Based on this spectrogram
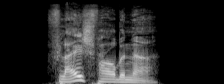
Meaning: inflection of fleischfarben: 1. strong/mixed nominative masculine singular 2. strong genitive/dative feminine singular 3. strong genitive plural
- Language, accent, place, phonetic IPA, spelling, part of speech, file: German, Germany, Berlin, [ˈflaɪ̯ʃˌfaʁbənɐ], fleischfarbener, adjective, De-fleischfarbener.ogg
